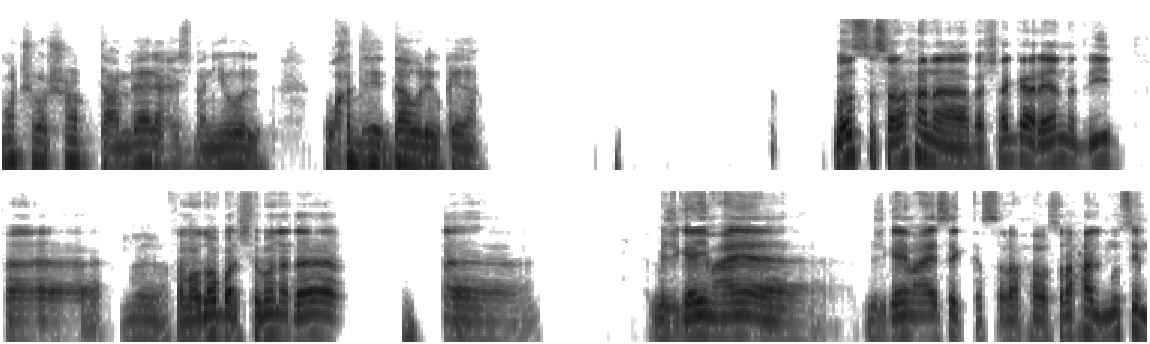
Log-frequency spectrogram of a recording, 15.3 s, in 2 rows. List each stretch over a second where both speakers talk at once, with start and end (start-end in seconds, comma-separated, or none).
none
